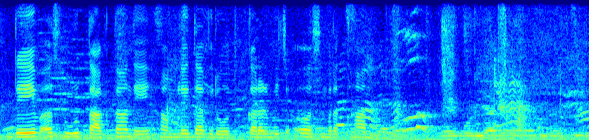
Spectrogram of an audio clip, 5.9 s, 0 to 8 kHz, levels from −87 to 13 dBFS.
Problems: continuous background conversations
